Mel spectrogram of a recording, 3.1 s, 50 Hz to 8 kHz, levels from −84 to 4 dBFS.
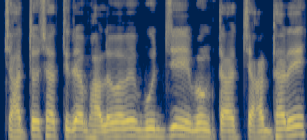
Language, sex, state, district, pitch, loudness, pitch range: Bengali, male, West Bengal, Dakshin Dinajpur, 150 Hz, -15 LUFS, 135-155 Hz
